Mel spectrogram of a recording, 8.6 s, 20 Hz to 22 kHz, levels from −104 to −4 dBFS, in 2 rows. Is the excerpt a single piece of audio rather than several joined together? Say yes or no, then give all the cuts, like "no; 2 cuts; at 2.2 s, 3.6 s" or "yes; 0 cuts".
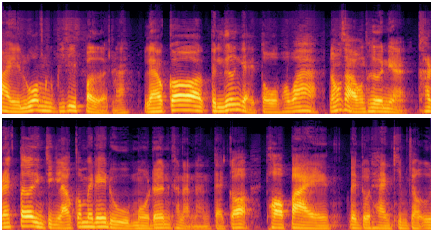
no; 3 cuts; at 1.4 s, 3.2 s, 6.9 s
